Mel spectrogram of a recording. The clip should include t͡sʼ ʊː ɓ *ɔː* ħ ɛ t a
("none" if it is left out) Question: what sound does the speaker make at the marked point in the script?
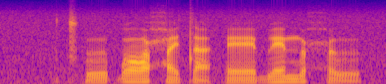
ɔː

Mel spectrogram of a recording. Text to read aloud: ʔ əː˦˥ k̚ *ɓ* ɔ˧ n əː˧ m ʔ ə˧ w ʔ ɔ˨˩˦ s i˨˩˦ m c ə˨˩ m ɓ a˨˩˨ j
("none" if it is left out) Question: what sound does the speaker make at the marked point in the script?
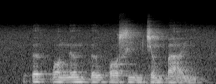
ɓ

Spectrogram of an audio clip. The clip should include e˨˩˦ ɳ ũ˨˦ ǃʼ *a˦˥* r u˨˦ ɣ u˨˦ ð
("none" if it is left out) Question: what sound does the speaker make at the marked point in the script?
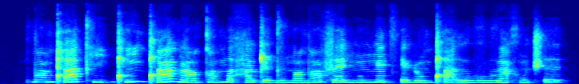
a˨˩˦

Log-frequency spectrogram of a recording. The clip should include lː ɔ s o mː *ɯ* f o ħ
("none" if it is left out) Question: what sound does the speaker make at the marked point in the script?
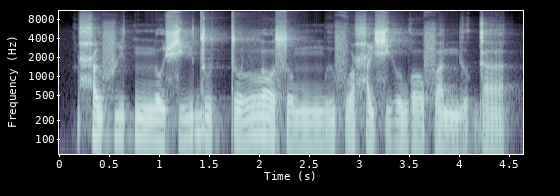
ɯ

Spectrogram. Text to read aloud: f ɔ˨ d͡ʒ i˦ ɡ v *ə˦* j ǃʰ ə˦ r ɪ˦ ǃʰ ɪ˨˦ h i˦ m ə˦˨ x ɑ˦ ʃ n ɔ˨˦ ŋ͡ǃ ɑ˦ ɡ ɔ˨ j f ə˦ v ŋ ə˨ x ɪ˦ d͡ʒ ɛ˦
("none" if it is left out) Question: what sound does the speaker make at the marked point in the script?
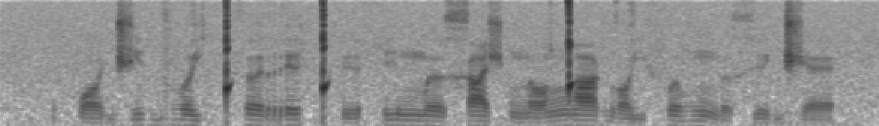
ə˦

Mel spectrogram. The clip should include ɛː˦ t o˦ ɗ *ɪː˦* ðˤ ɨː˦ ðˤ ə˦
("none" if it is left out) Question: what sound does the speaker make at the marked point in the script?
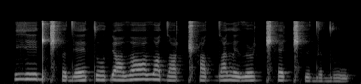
ɪː˦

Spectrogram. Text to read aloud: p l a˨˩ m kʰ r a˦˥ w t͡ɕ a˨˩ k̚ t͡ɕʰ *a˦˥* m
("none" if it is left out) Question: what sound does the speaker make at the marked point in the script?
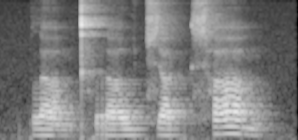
a˥˩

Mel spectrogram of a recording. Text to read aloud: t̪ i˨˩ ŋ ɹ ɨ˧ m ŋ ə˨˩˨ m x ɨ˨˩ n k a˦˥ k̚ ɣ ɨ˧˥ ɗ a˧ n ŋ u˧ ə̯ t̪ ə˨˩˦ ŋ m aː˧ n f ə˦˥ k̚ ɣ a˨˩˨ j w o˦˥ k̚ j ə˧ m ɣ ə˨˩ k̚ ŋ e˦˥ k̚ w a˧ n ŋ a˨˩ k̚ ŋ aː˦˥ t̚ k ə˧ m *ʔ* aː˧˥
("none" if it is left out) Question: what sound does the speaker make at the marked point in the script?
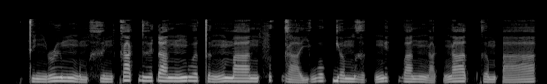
ʔ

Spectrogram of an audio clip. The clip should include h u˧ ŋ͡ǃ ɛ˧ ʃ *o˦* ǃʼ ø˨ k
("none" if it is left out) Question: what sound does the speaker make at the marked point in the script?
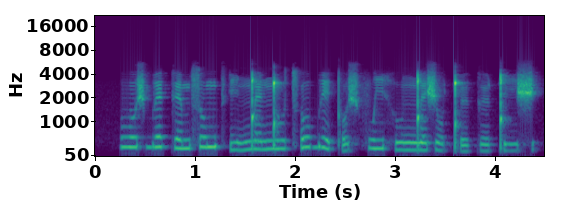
o˨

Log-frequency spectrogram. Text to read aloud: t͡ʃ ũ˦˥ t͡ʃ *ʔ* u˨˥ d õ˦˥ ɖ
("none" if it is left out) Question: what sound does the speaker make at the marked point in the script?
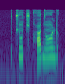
qʰ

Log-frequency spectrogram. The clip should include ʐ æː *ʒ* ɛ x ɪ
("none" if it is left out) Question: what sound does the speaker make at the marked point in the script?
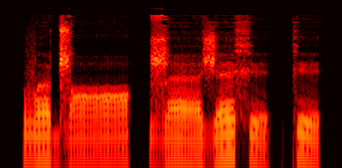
ʒ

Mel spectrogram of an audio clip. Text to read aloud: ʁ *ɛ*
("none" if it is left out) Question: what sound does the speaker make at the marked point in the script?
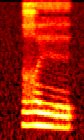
ɪ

